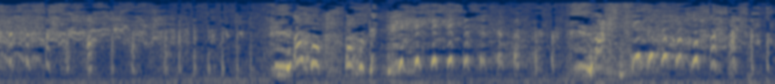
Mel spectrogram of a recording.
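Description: High-pitched human laughter in quick runs of short repeated syllables, about five a second.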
